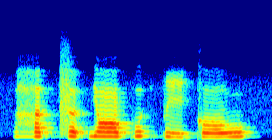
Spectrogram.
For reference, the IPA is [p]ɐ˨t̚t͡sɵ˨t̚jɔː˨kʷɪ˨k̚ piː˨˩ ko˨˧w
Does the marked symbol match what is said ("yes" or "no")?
no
